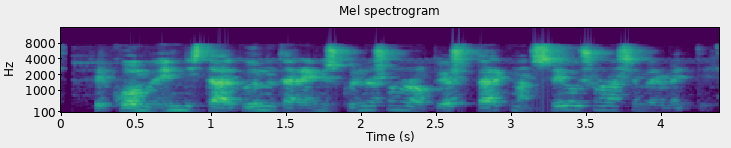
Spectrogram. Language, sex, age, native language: Icelandic, male, 50-59, Icelandic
